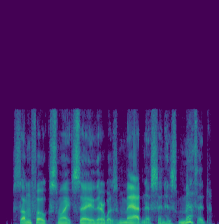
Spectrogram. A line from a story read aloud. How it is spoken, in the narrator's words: muttered the inspector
